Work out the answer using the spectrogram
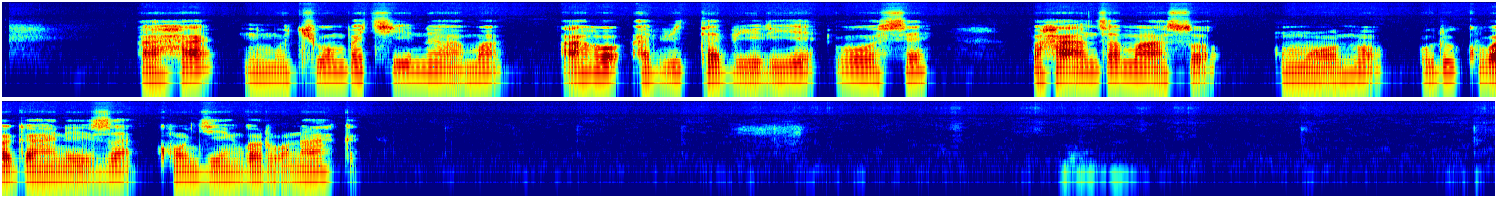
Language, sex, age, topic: Kinyarwanda, male, 18-24, government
